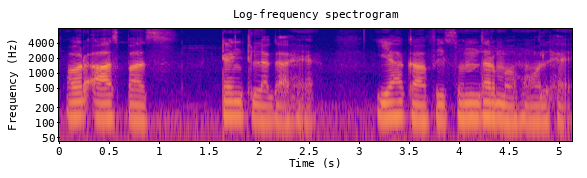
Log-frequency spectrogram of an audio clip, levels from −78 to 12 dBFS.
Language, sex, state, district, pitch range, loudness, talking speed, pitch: Hindi, male, Uttar Pradesh, Lucknow, 110-125 Hz, -18 LUFS, 130 wpm, 120 Hz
